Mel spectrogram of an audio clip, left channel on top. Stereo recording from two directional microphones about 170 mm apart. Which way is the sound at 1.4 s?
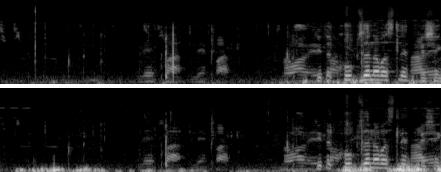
35° right (ahead or behind).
